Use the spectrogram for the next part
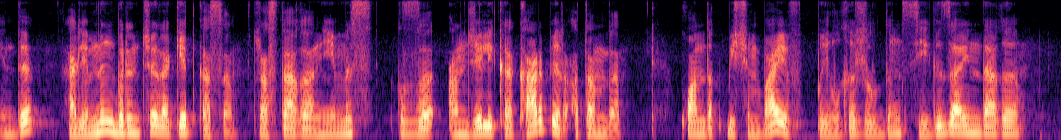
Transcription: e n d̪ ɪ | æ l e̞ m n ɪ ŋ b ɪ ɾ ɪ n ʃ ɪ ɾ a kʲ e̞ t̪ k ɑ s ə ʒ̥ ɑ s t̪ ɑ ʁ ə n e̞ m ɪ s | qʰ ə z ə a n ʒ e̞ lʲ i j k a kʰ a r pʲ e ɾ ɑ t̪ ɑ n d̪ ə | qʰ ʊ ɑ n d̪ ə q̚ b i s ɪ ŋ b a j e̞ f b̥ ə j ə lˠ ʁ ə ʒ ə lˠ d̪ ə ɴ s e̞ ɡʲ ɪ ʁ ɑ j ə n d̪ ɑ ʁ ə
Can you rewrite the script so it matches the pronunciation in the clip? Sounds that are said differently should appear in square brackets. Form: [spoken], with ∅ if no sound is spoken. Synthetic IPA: e n d̪ ɪ | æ l e̞ m n ɪ ŋ b ɪ ɾ ɪ n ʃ ɪ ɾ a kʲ e̞ t̪ k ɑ s ə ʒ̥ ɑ s t̪ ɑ ʁ ə n e̞ m ɪ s | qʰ ə z ə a n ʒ e̞ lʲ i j k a kʰ a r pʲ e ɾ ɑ t̪ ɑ n d̪ ə | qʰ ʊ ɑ n d̪ ə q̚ b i [ʃ] ɪ [m] b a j e̞ f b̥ ə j ə lˠ ʁ ə ʒ ə lˠ d̪ ə ɴ s e̞ ɡʲ ɪ [z] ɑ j ə n d̪ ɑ ʁ ə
